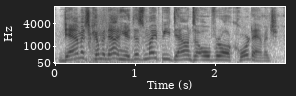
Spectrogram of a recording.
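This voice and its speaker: Male game caster, high voice, hoarse from long sessions, rambling play-by-play over faint game noise. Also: fast talker. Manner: energetic, rambling, many fillers and restarts. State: hoarse, losing his voice. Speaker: game commentator. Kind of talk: live play-by-play commentary.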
